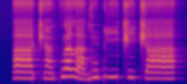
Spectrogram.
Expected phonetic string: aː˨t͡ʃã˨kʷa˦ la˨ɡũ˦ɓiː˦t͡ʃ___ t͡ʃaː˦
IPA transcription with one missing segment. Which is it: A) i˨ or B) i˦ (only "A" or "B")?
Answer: B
